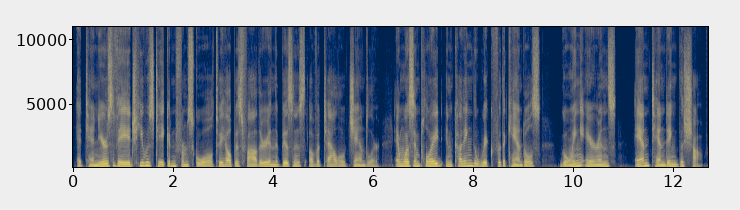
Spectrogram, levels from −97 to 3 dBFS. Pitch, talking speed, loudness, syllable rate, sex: 155 Hz, 175 wpm, -18 LUFS, 4.3 syllables/s, female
